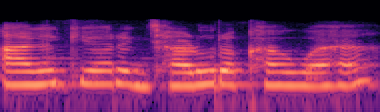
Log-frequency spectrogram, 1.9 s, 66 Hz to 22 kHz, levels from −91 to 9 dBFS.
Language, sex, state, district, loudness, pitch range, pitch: Hindi, female, Jharkhand, Garhwa, -16 LUFS, 260-285 Hz, 275 Hz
